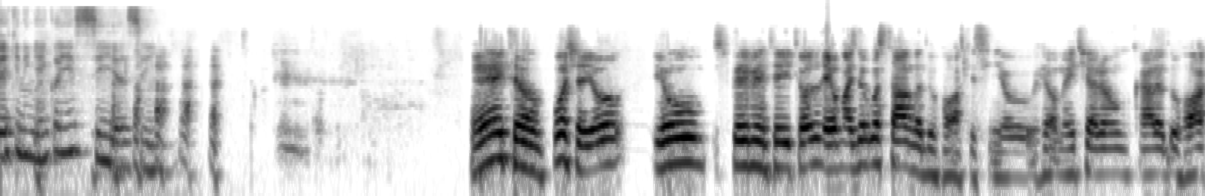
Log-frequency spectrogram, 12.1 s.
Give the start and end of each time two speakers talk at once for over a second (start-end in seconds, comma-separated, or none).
none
